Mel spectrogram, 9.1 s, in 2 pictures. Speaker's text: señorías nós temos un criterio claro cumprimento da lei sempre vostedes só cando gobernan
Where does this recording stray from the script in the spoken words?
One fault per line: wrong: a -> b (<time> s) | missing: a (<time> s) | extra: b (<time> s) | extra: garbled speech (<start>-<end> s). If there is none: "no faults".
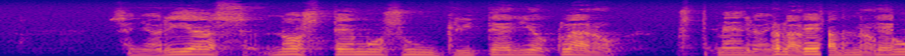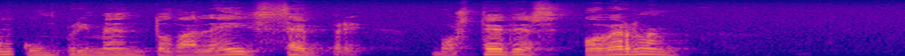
extra: garbled speech (3.4-4.6 s)
missing: só cando (7.2 s)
